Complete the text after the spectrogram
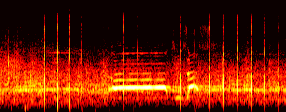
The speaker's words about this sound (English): Somebody show God, "I need you, Jesus." This ain't just a hand clap. This is a declaration on my behalf of just how much I need you, of just how much I'm depending on.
